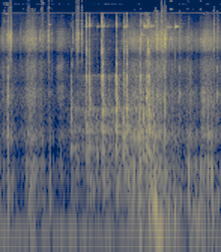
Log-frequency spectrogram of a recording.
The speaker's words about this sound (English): Keys.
